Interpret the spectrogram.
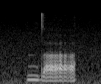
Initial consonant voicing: voiced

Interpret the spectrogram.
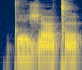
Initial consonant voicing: voiceless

